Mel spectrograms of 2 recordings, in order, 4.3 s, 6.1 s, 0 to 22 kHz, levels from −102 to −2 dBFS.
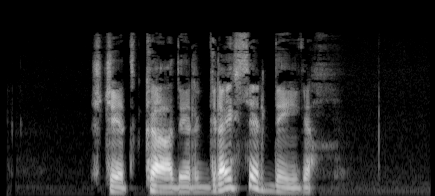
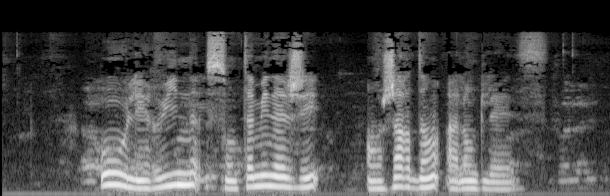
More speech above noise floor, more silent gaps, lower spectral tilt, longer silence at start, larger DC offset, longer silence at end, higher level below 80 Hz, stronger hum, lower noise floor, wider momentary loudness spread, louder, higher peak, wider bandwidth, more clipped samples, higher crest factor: first, 59 dB vs 34 dB; neither; about the same, -4.5 dB/octave vs -5 dB/octave; about the same, 0.95 s vs 0.85 s; neither; first, 1.2 s vs 0.3 s; second, -62 dBFS vs -50 dBFS; neither; first, -81 dBFS vs -50 dBFS; about the same, 17 LU vs 17 LU; second, -23 LUFS vs -16 LUFS; about the same, -4 dBFS vs -2 dBFS; about the same, 11.5 kHz vs 11.5 kHz; neither; about the same, 20 dB vs 16 dB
